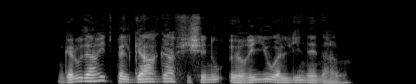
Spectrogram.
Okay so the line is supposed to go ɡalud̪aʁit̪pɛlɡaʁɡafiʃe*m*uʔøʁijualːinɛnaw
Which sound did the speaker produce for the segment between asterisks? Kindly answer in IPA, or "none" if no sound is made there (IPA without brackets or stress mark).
n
